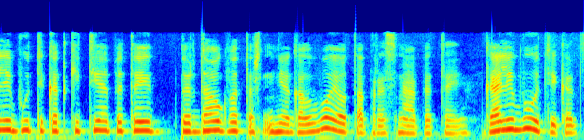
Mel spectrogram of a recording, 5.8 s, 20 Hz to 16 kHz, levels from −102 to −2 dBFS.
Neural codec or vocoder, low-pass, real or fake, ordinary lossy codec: none; 7.2 kHz; real; AAC, 48 kbps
